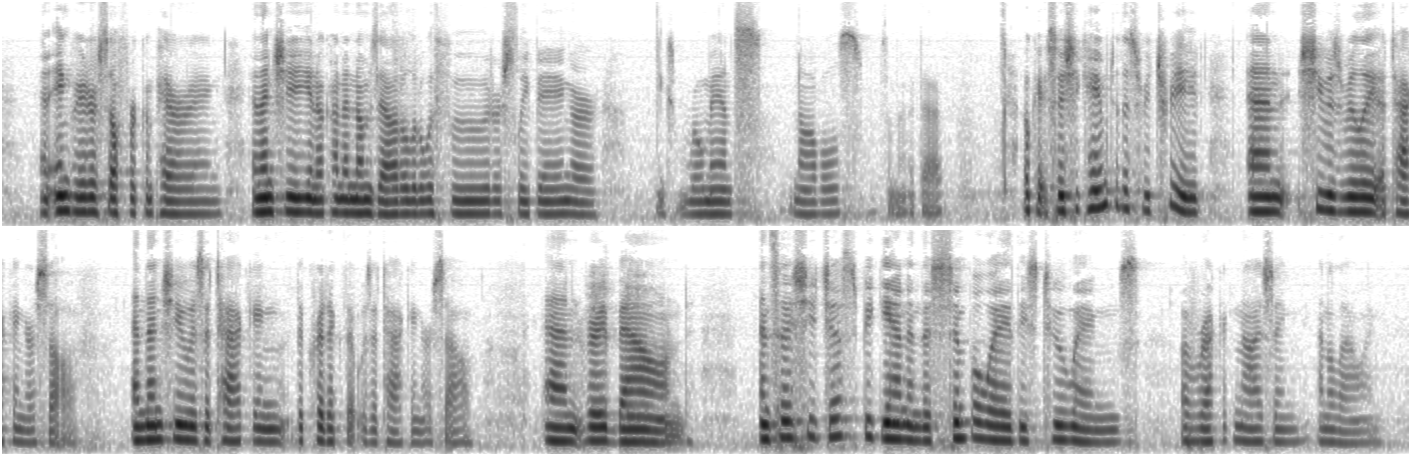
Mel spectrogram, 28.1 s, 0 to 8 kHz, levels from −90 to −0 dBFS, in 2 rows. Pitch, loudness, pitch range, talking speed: 180 Hz, -22 LUFS, 165-195 Hz, 150 wpm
